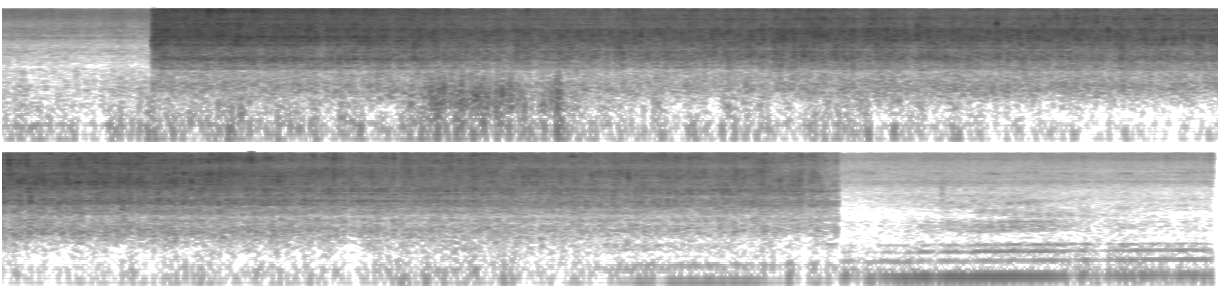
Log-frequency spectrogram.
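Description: Pangasius steaks and green peppers sizzling in a pot with a steady hiss. Near the end the hiss stops abruptly and a low hum takes over.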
